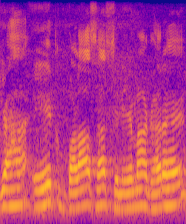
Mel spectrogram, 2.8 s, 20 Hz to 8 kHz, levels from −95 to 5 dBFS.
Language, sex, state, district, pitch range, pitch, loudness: Hindi, male, Karnataka, Bangalore, 165-190 Hz, 185 Hz, -14 LUFS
